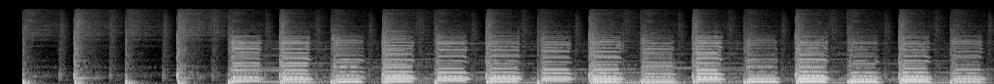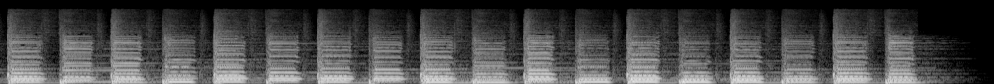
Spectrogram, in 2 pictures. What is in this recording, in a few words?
Rhythm Guitar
